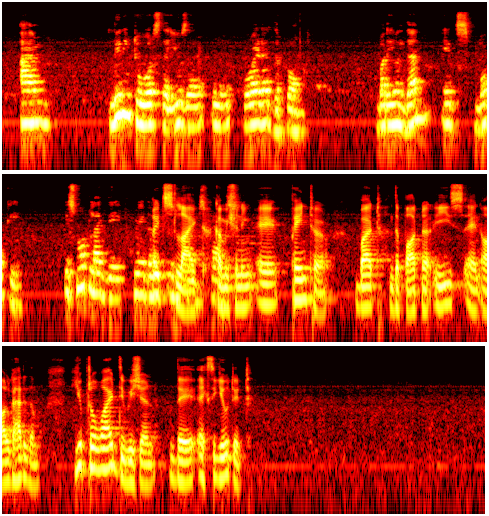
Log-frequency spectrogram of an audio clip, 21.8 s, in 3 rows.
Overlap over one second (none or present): present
